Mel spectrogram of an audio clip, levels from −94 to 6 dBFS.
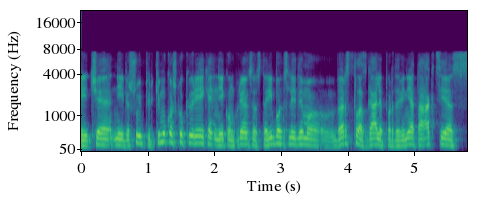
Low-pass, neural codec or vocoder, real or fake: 7.2 kHz; none; real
